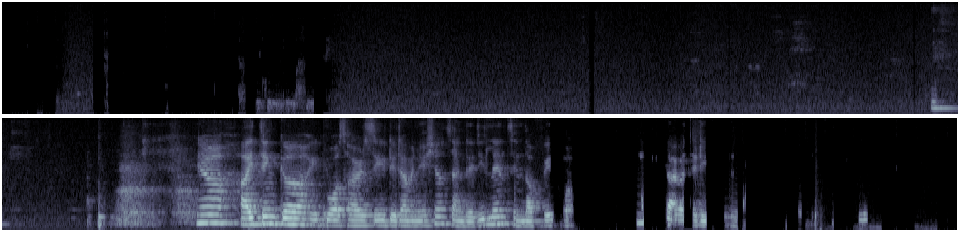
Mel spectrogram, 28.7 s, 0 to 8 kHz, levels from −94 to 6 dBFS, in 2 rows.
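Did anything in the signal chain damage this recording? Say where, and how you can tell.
Yes. Several stages left audible damage.

Background gated by the echo canceller (call processing): at 0.0 to 0.91 s, 1.38 to 3.9 s, 4.72 to 4.89 s and 23.25 to 23.48 s the room tone collapses by about 28 to 34 dB, then snaps back. The floor vanishes abruptly rather than fading with level, which is the echo canceller's suppressor clamping the microphone while the far end plays through the loudspeaker.

Other side's voice leaking through (call processing): from 3.82 to 4.69 s a faint second voice sits under the signal, roughly 35 dB below the main speech. It is quiet and separate from the near talker. It is likely residual loudspeaker echo that the canceller failed to subtract from the microphone path.

Burst of packet loss (network): at 8.80 to 8.89 s and 26.54 to 26.63 s the audio turns into a held, decaying continuation of the preceding sound and then jumps ahead. 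About 80 ms and 60 ms of real audio are missing. The decoder's concealment stretched the last frames and faded them, so each gap shows as a buzz or hiss with a discontinuity after it.

Short concealed packet loss (network): brief smears or wobbles occur at 10.89, 13.66, 19.12, 22.03 and 25.25 s. Each replaces about 20 ms of audio with extrapolated signal before blending back. That duration fits a single lost packet per event. Within the 8 kHz bandwidth of the G.722 path, these show up as tiny pitch or texture glitches rather than clean dropouts.

Speech suppressed in double talk (call processing): from 22.57 to 22.97 s, and again from 23.76 s to the end, the near talker's level dips sharply, by around 35 to 40 dB at its deepest. The talker's own level does not account for this. The likely cause is the echo canceller's nonlinear processor treating simultaneous far-end activity as echo and attenuating the whole microphone signal.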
